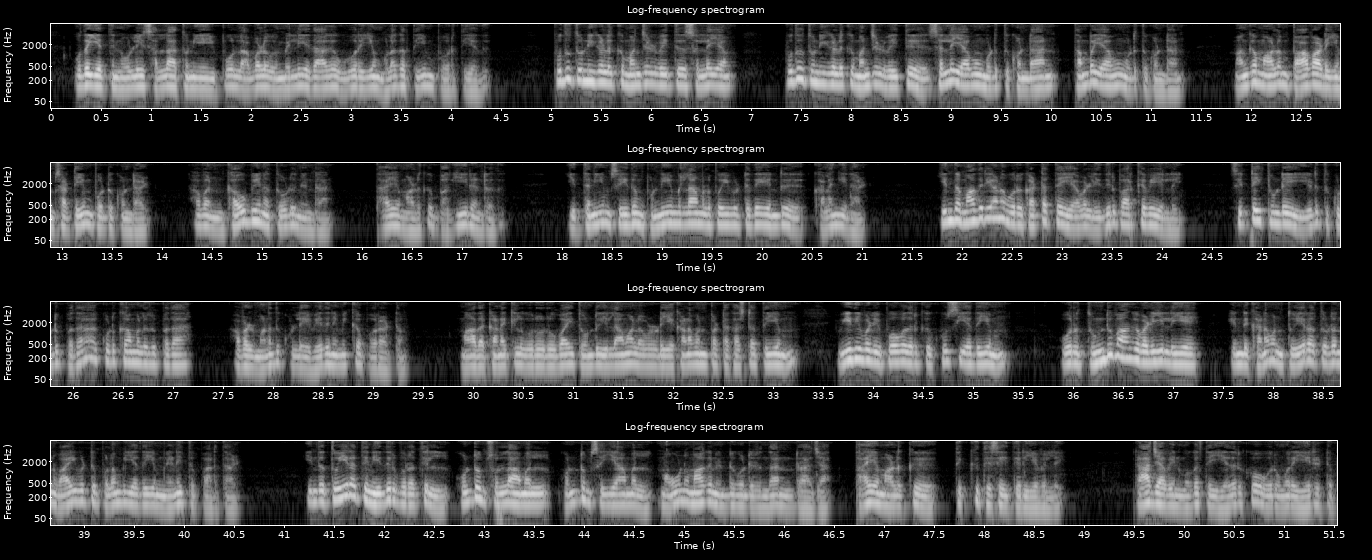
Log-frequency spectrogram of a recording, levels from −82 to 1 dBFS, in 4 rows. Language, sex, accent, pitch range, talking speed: Tamil, male, native, 110-145 Hz, 115 wpm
